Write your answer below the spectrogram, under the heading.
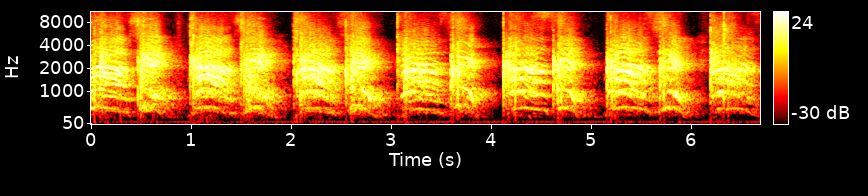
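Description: A crowd at a school gives a loud, steady ovation as a pupil comes to the front, the clapping swelling in regular rhythmic surges roughly every second, with no clear talking over it.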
